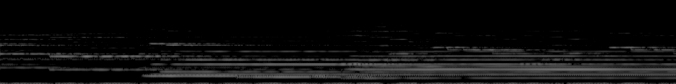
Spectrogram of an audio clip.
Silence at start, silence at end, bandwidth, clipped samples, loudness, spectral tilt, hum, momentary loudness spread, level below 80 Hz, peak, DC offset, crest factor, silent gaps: 0 s; 0 s; 12.5 kHz; under 0.1%; -44 LUFS; -3.5 dB/octave; none; 3 LU; -56 dBFS; -32 dBFS; under 0.1%; 12 dB; none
